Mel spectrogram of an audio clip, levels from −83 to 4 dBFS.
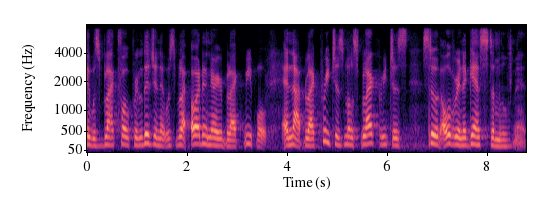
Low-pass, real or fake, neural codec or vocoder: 7.2 kHz; fake; codec, 16 kHz, 0.8 kbps, ZipCodec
